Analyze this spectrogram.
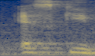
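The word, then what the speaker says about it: ASCII: बहुत सारे बच्चे इसको एस्काई प्रोनाउंस करते हैं, जो कि मैंने भी किया था, मैं भी जब पढ़ रही थी मैं इसको एस्काई पढ़ती थी, बट इट इज़ एस्की characters.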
